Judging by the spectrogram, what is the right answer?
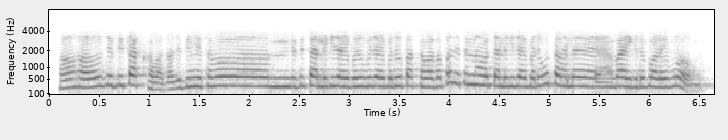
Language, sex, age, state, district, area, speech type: Odia, female, 45-60, Odisha, Nayagarh, rural, conversation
